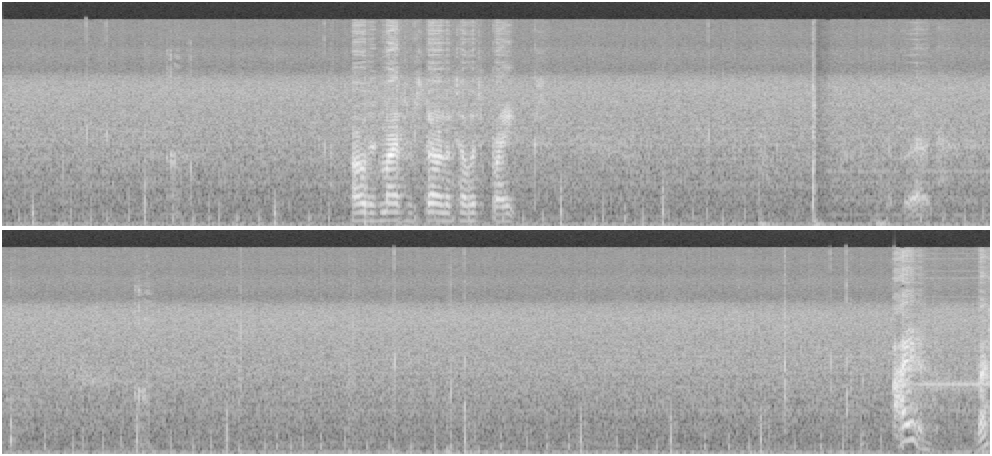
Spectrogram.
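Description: A pickaxe taps and chips at stone.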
